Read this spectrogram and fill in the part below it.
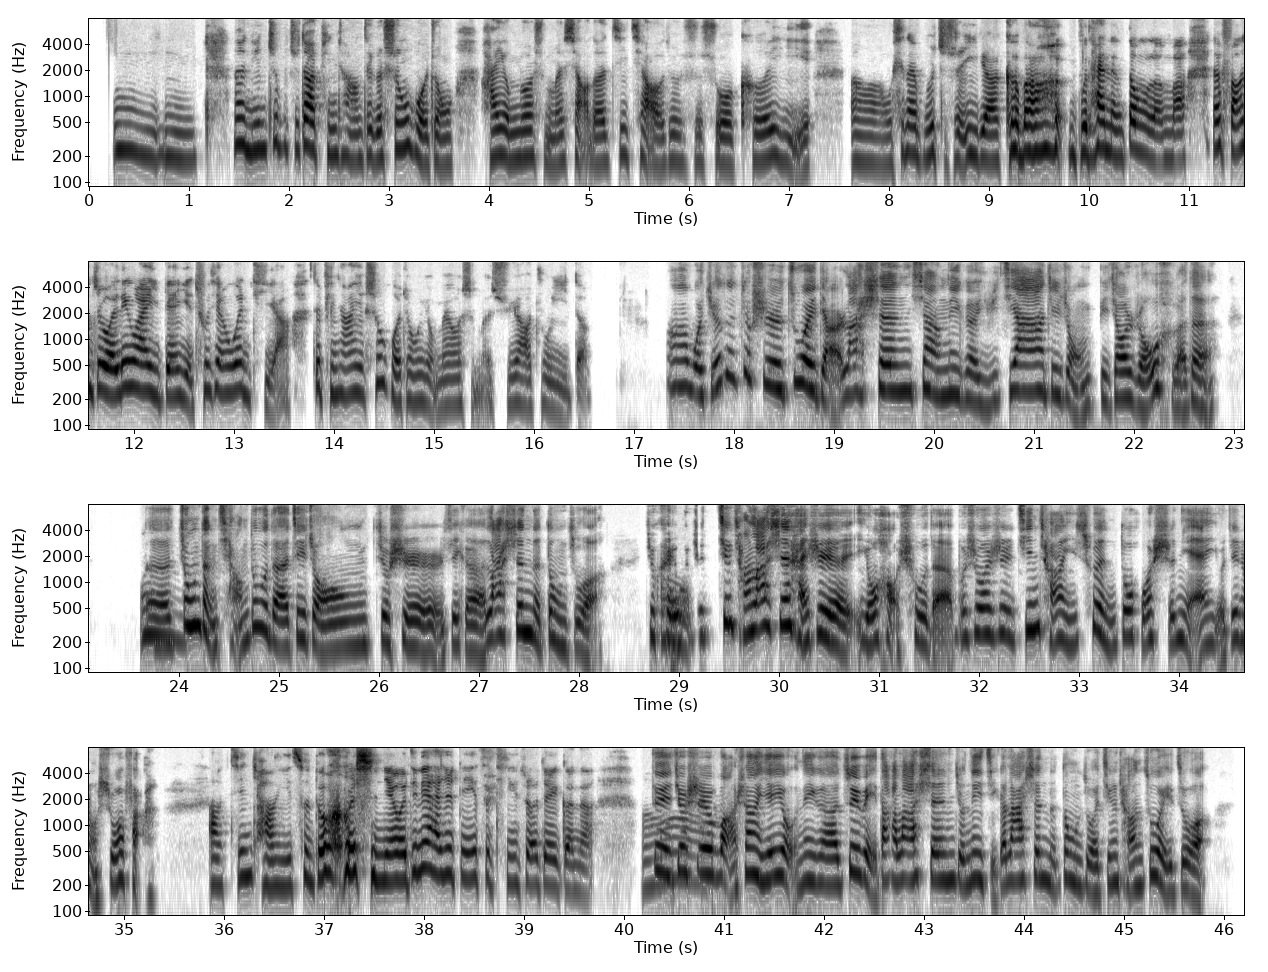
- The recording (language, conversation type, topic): Chinese, advice, 受伤后我想恢复锻炼，但害怕再次受伤，该怎么办？
- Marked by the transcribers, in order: other background noise; laughing while speaking: "胳膊"; laughing while speaking: "多活十 年"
